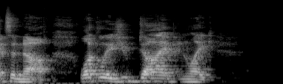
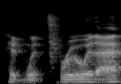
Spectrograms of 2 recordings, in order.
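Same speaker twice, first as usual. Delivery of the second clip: ordinary talk, nothing marked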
